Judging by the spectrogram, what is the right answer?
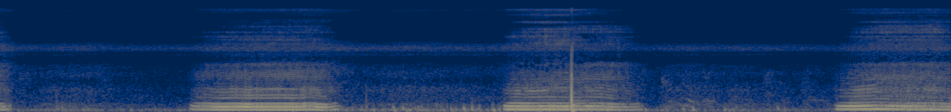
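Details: Snoring recorded on a smartphone during sleep: loud, deep, rattling snores on each breath in, about three in ten seconds, with quiet breaths between; ordinary snoring.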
